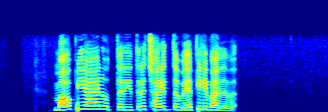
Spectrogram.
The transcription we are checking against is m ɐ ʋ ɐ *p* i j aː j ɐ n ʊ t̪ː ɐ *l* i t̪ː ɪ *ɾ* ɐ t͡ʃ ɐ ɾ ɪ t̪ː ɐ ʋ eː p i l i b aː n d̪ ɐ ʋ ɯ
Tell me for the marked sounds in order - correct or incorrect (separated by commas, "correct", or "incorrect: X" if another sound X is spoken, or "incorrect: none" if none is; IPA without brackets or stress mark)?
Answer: correct, incorrect: ɾ, correct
